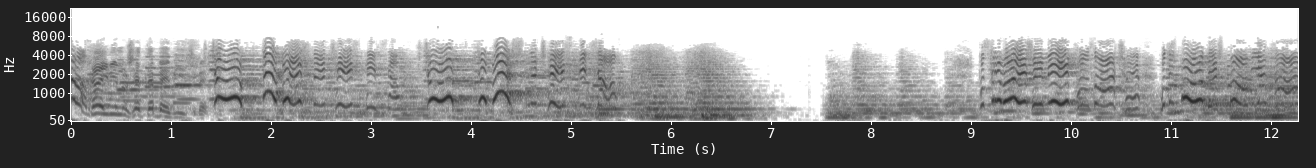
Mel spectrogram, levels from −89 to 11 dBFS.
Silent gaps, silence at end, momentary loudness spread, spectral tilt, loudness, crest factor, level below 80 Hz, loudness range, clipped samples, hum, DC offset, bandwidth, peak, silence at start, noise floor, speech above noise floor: none; 0 s; 17 LU; -5.5 dB/octave; -16 LUFS; 14 dB; -48 dBFS; 9 LU; under 0.1%; none; under 0.1%; 7.8 kHz; -4 dBFS; 0 s; -58 dBFS; 41 dB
